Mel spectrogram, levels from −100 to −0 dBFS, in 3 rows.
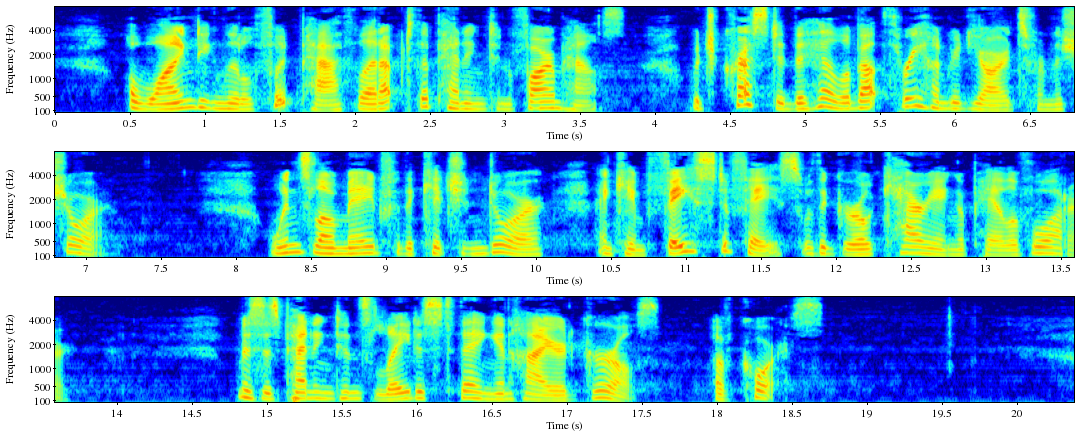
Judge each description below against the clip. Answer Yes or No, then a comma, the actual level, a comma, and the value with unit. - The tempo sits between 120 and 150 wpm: Yes, average, 145 wpm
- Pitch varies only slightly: No, average, 3.6 semitones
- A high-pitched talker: No, medium, 160 Hz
